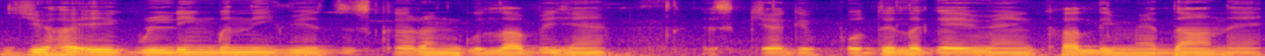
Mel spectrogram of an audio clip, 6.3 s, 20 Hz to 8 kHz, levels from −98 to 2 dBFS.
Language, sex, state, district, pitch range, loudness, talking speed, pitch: Hindi, male, Rajasthan, Bikaner, 110-115 Hz, -17 LUFS, 180 wpm, 110 Hz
